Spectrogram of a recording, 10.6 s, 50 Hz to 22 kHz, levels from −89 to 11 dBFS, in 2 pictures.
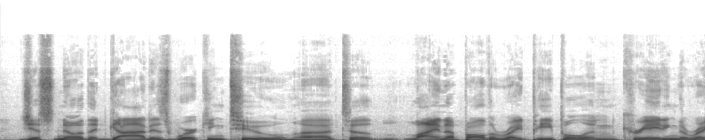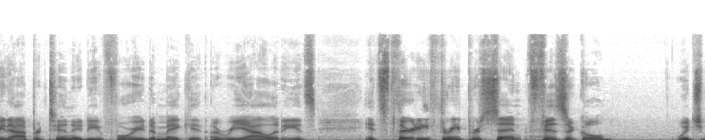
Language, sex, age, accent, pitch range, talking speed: English, male, 40-59, American, 95-130 Hz, 180 wpm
